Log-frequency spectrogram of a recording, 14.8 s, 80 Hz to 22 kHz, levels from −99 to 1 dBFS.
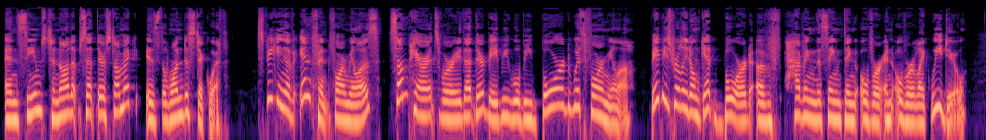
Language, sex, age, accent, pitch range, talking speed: English, female, 40-59, American, 180-275 Hz, 180 wpm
